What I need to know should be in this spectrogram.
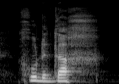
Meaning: alternative spelling of goedendag
- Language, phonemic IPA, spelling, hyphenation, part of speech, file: Dutch, /ɣudə ˈdɑx/, goededag, goe‧de‧dag, interjection, Nl-goededag.ogg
